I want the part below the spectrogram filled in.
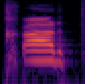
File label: "qiarti", Archi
